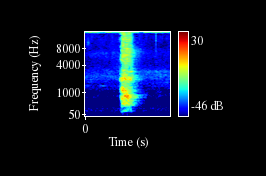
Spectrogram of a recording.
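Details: Pet dog at home at night, ordered to speak, gives one short, sharp bark lasting about a quarter second in an otherwise quiet room, followed by praise from its owner.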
